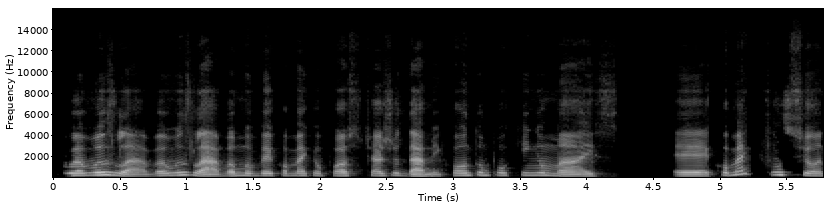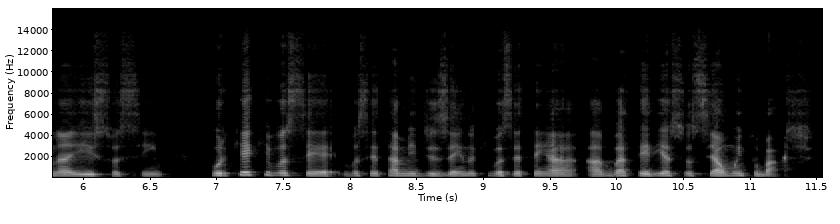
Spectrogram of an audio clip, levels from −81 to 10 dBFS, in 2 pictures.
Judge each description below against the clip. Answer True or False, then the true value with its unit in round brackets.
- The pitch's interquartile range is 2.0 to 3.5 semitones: False (3.9 semitones)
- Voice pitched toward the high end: False (180 Hz)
